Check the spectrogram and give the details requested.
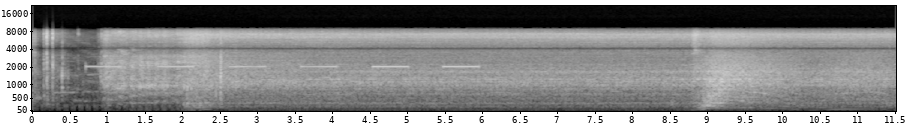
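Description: The 1999 Acura CL 3.0's V6 engine starts about a second in and keeps running steadily, idling high, which the owner blames on the idle air control valve he did not clean. An evenly spaced warning chime beeps for the first several seconds. About nine seconds in, a brief, louder sound falls steeply in pitch.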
